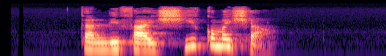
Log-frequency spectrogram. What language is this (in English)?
Catalan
